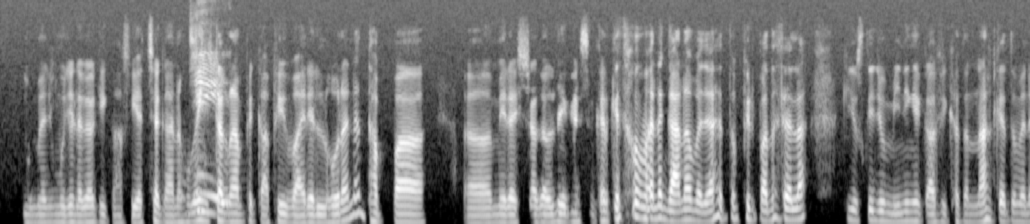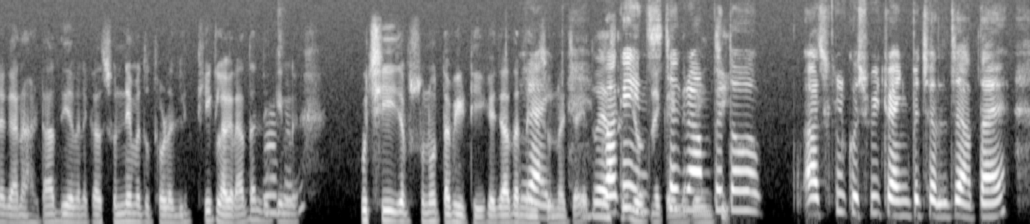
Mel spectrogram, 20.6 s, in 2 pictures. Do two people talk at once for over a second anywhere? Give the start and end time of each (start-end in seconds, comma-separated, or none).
16.3-17.5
